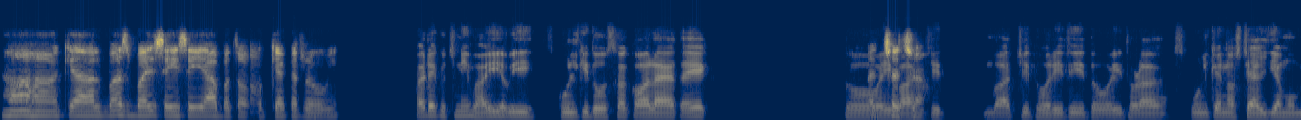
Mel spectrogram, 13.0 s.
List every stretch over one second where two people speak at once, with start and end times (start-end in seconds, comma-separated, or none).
none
